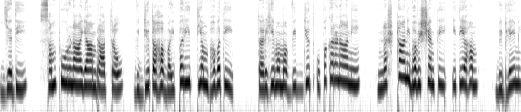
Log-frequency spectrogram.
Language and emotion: Sanskrit, fearful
